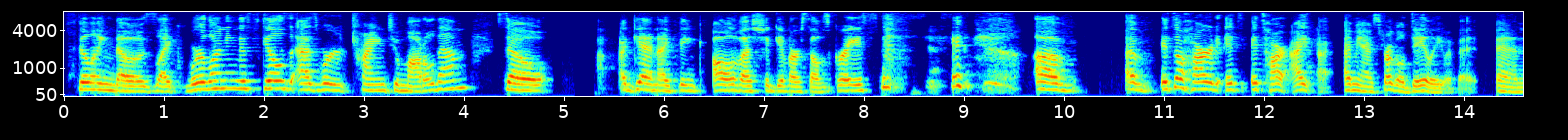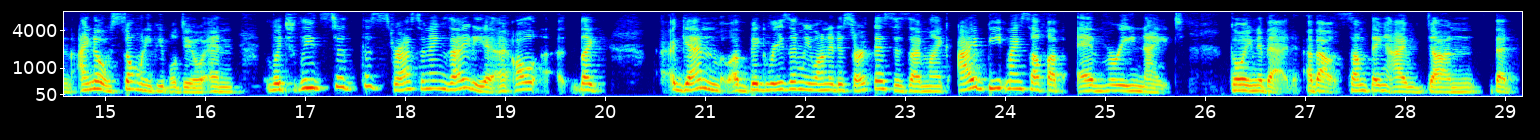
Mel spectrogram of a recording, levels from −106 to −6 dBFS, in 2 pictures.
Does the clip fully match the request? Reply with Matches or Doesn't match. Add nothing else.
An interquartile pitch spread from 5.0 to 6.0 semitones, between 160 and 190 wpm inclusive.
Matches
